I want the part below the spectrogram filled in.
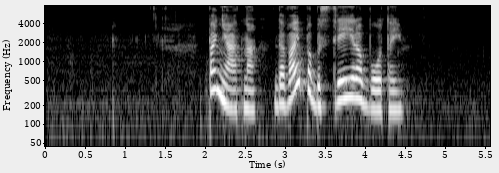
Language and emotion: Russian, neutral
